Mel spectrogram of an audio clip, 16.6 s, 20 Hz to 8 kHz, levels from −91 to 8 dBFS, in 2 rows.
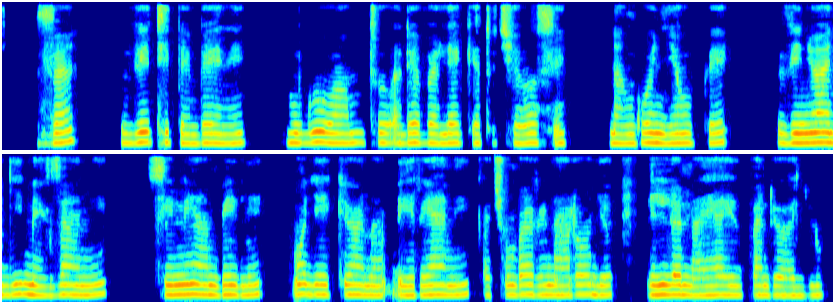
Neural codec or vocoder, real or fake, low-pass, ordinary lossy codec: codec, 16 kHz, 4 kbps, FreqCodec, larger model; fake; 7.2 kHz; AAC, 48 kbps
